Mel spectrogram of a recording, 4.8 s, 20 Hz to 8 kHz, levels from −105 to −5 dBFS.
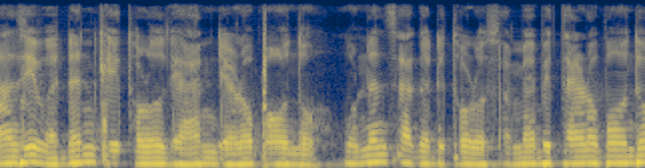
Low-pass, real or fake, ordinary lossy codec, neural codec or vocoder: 7.2 kHz; real; none; none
